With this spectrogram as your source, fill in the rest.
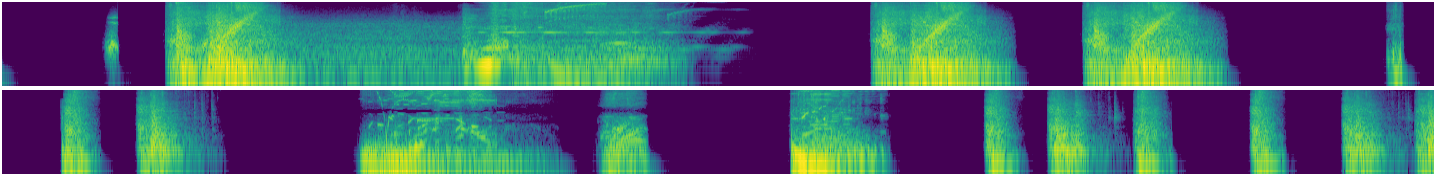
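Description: Heavy punches thud in quick bursts.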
